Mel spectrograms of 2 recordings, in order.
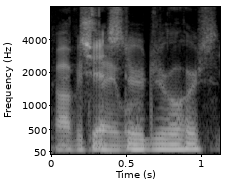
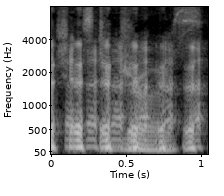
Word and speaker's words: chest of drawers: Chester drawers. – Yeah, that's how you say it, man. Chest of drawers. – So, man, you ain't invited back if you make fun of the way you talk.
